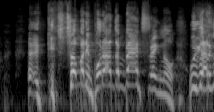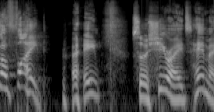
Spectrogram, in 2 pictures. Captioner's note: laugh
